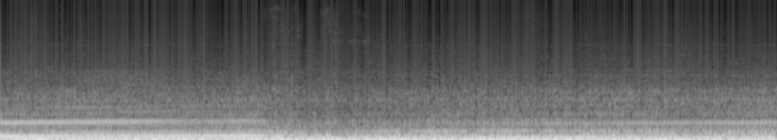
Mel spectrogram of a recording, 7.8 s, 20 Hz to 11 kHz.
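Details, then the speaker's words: Vauxhall Cavalier Diplomat 2.0i on a 660-mile run, floored: deep drone fades into dull struggling rumble with no pull, losing more rev band before bogging, no engine light; owner first suspected fuel filter. "It's getting worse. I'm getting less and less rev band before it bogs down."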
